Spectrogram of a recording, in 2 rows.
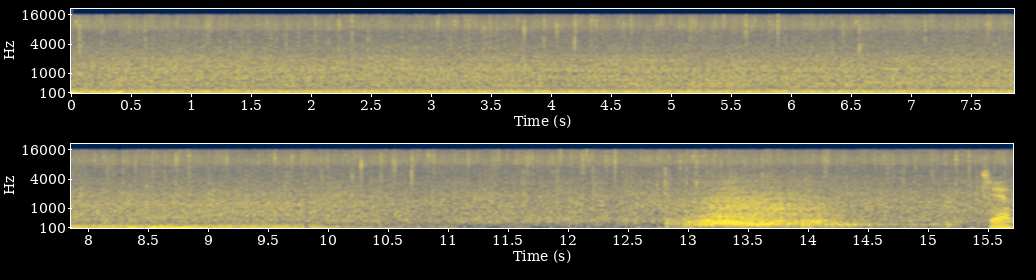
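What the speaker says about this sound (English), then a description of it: "I think it said it was supposed to be raining." Steady rain falls in Farming Simulator 19, a continuous hiss over a low engine-like drone that cuts out partway through, and a brief louder rumble like thunder comes near the end.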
